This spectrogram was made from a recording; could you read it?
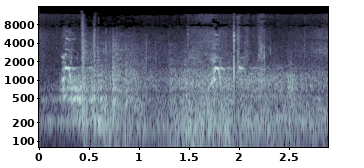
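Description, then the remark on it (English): The explosion of a Russian-made Iranian air defence missile striking a Boeing 737-800 near Tehran Airport, heard on video 11 seconds after impact: a sudden muffled boom that swells into a sustained, rumbling roar lasting a few seconds, over a noisy background with no one speaking. “A projectile streaks up and strikes the aircraft. 11 seconds later, the sound of an explosion.”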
